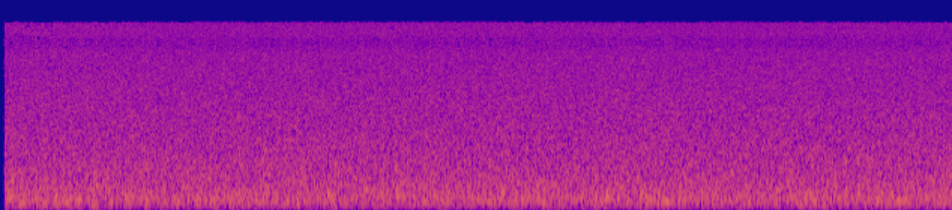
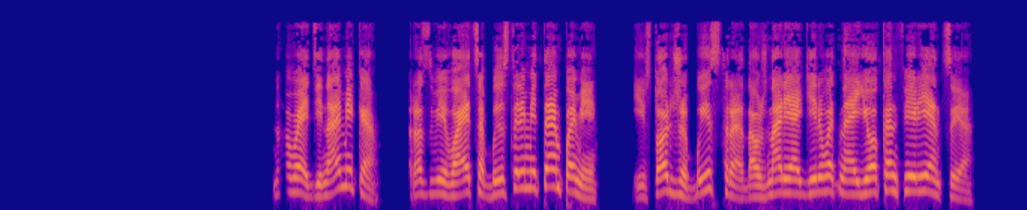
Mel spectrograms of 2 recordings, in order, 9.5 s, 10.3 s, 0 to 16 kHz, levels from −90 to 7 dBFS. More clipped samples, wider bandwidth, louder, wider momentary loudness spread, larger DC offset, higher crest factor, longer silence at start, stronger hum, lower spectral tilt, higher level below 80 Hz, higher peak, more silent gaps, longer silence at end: neither; about the same, 12 kHz vs 11.5 kHz; second, -35 LUFS vs -21 LUFS; second, 1 LU vs 10 LU; neither; second, 14 dB vs 20 dB; second, 0.05 s vs 2.75 s; neither; first, -3 dB/octave vs -1.5 dB/octave; first, -50 dBFS vs -72 dBFS; second, -22 dBFS vs -6 dBFS; second, none vs 3.82-4.07 s, 5.99-6.32 s; second, 0 s vs 0.55 s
